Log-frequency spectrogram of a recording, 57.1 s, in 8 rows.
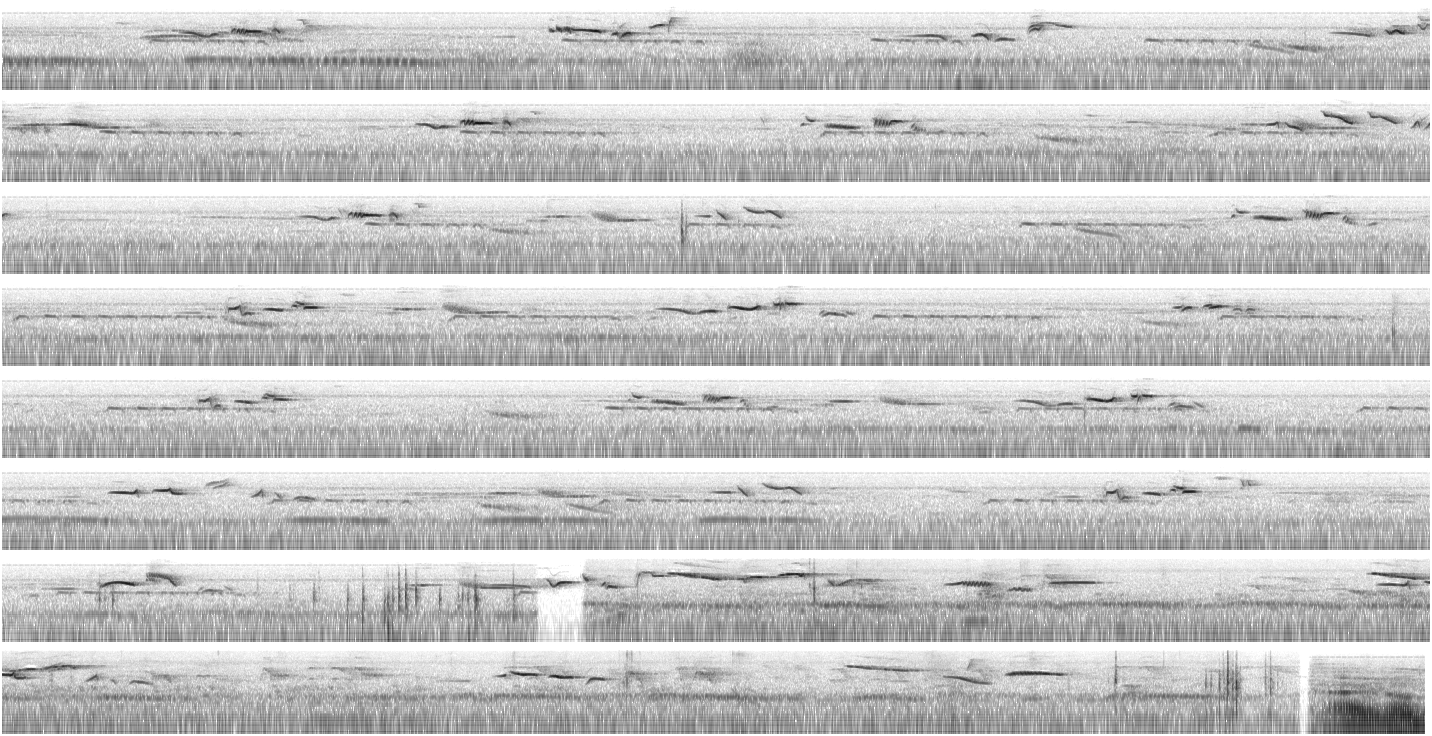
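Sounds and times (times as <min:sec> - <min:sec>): birds chirping and singing: 0:44.8 - 0:57.0
steady drone: 0:45.8 - 0:57.0.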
